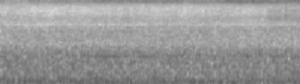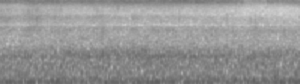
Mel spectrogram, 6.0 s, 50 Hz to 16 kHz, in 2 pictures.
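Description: Steady running noise inside the cabin of an N700-series Shinkansen cruising at speed: an even rush and rumble of wheels and air, with a faint thin whine above it.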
